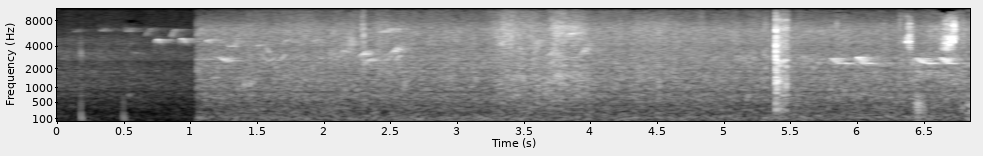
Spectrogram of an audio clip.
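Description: A beaver chews plants at the water's edge.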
